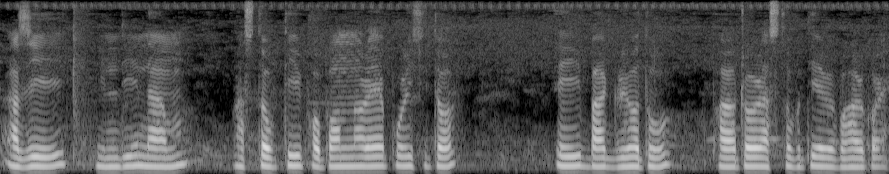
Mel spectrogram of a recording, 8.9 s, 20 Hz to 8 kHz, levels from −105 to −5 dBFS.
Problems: none marked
